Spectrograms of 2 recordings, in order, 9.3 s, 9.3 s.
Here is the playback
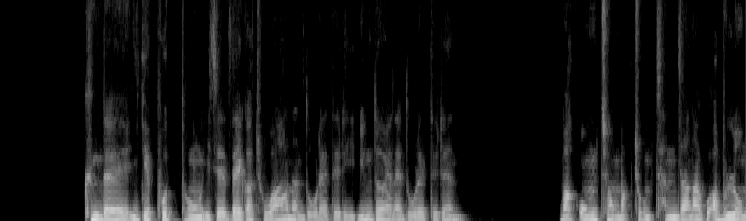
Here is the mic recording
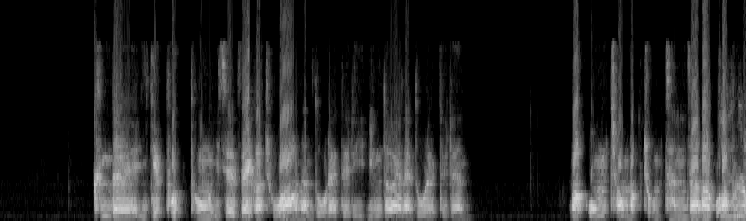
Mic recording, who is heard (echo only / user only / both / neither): both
